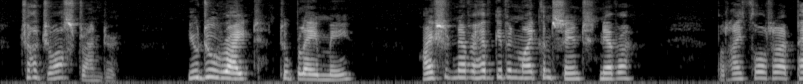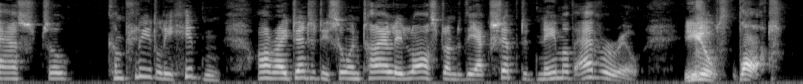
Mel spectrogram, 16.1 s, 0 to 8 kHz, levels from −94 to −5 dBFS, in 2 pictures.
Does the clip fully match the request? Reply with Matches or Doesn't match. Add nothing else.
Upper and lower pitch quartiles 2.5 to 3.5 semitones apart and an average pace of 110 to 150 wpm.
Matches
